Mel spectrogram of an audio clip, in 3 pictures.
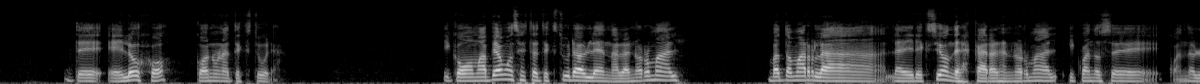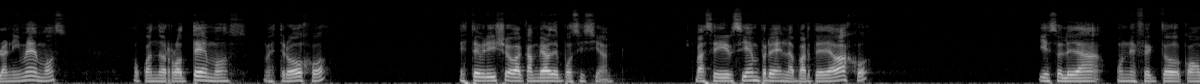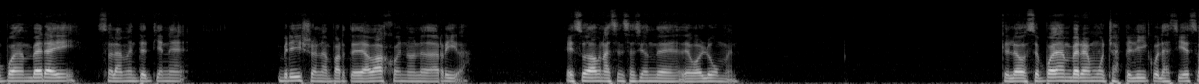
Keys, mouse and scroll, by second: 19.7 z, 20.4 KP_3, 20.9-21.2 scroll up 1, 21.4 a, 22.9 Tab, 23.0 a, 23.5 alt+right click, 24.7 alt+shift+middle click, 25.1 g, 31.9 o, 35.1-35.7 scroll up 1, 35.7 alt+right click.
